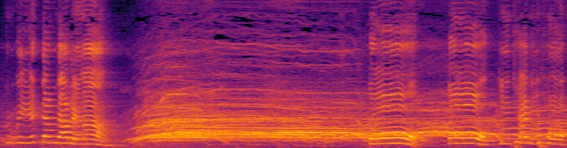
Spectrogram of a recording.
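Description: A crowd at a Thai mini concert screams and cheers loudly in a sustained wave of high shrieks and whoops, swelling after an MC's prompt, with a voice over the PA at the start and the cheering holding strong to the end.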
